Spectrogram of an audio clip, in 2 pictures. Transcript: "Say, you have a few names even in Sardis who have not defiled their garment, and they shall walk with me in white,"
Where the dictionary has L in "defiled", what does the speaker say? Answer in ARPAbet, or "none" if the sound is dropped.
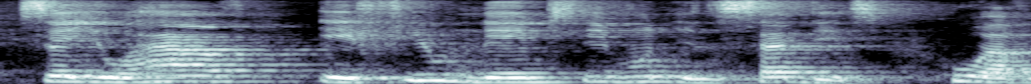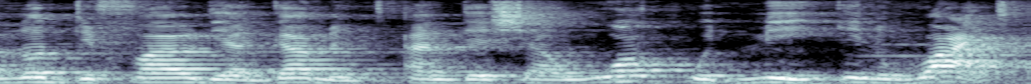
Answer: L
